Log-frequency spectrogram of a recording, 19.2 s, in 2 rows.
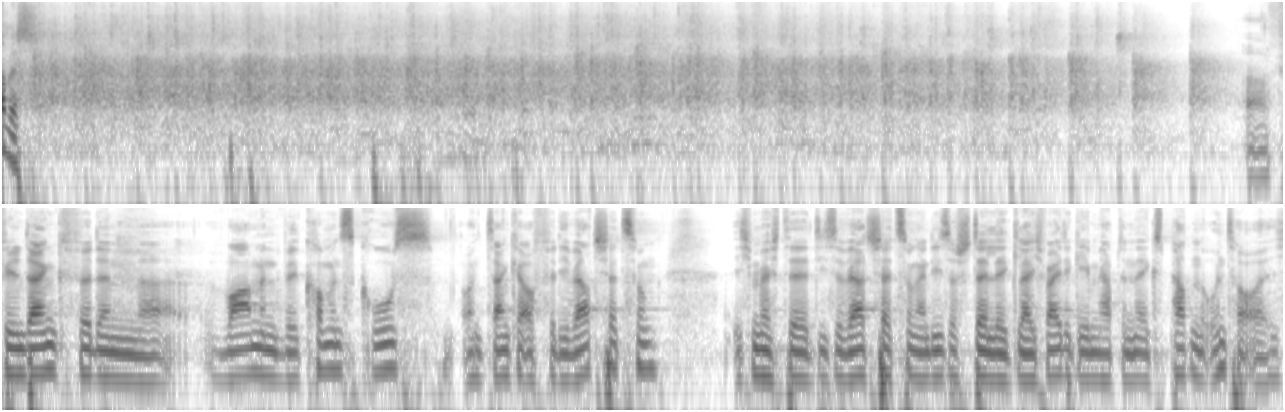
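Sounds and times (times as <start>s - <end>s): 
speech: 0.0s - 0.5s, 9.5s - 19.2s
audience applause: 0.0s - 9.1s.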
